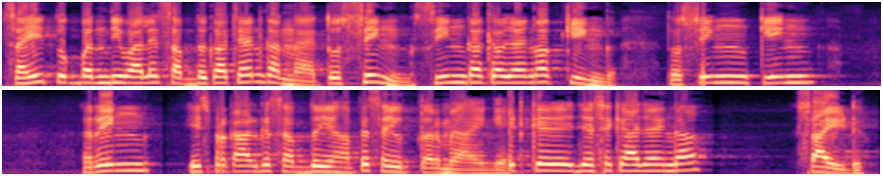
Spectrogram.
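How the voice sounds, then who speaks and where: High-voiced man solving an exam paper. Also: smooth. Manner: explains step by step, often pausing with "uh". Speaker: teacher. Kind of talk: exam solution walkthrough.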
